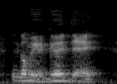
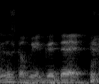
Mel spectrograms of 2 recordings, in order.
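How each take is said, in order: First: Loud, higher gleeful retelling; amused, punched-up delight. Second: Said in the usual way. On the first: Retold or imitated. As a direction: crow it between laughs. Repeats it louder between laughs.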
